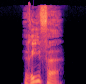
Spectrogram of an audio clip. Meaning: first/third-person singular subjunctive II of rufen
- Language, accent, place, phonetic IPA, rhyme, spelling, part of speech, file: German, Germany, Berlin, [ˈʁiːfə], -iːfə, riefe, verb, De-riefe.ogg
